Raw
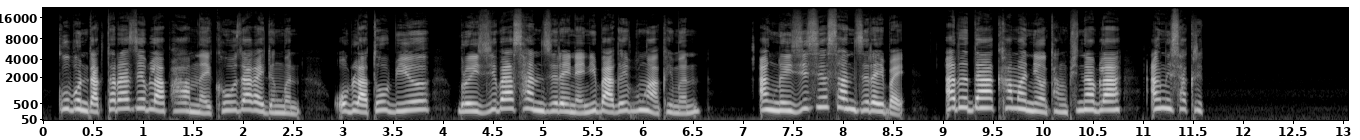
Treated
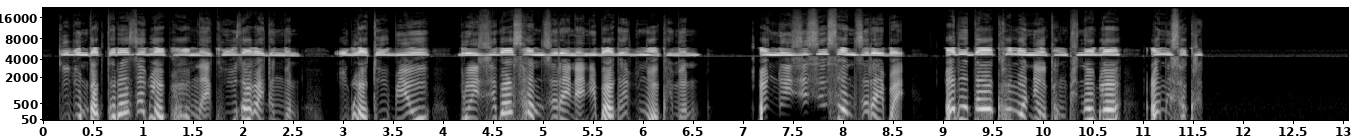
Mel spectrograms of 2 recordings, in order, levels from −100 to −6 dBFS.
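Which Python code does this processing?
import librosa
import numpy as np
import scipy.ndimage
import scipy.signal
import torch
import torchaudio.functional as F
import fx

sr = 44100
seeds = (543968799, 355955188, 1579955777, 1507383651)

y = fx.band_shuffle(x, sr, order='2341')
y = fx.highpass(y, sr, hz=1200.0, slope=12, at=(7.19, 7.86))
y = y * librosa.db_to_amplitude(2.5)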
